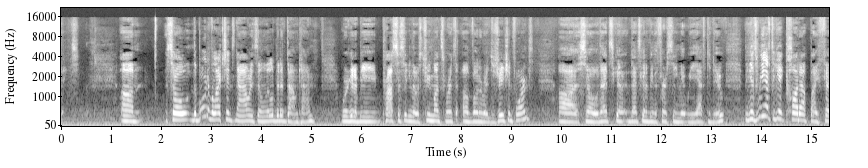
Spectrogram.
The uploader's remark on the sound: Commissioner in a Car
